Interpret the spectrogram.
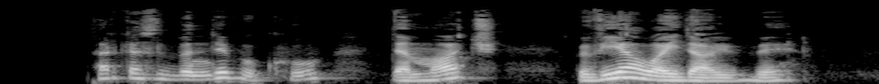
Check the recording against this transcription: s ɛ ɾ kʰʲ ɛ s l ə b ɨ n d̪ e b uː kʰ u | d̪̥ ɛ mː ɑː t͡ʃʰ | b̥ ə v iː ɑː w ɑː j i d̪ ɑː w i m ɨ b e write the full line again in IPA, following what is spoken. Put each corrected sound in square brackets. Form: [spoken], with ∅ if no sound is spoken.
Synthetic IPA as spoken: [h] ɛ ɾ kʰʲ ɛ s l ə b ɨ n d̪ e b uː kʰ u | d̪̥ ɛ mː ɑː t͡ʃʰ | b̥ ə v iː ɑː w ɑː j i d̪ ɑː w i [b] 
